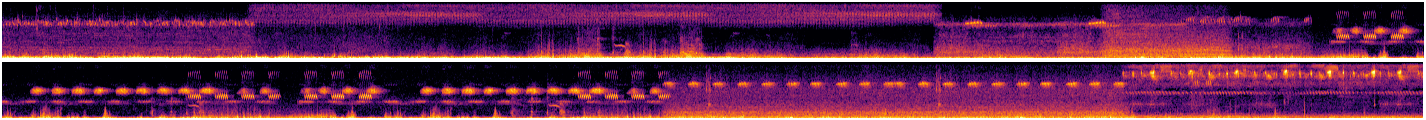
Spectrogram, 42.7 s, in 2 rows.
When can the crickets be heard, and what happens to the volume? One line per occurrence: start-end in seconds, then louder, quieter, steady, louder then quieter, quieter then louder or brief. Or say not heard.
0.0-42.6 louder.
